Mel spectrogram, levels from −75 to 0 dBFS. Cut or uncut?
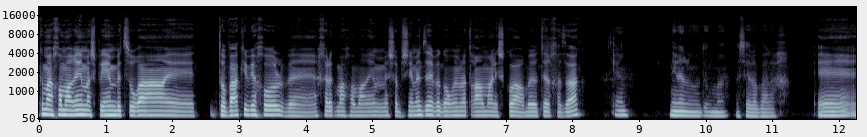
cut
